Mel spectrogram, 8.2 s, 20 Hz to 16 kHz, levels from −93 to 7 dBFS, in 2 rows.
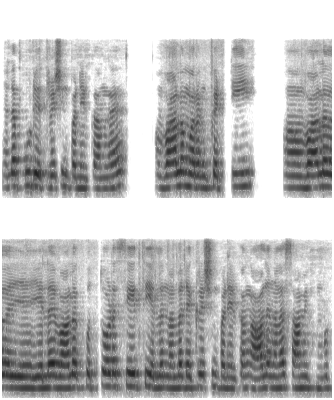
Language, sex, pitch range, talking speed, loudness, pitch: Tamil, female, 215-240 Hz, 140 wpm, -17 LUFS, 225 Hz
